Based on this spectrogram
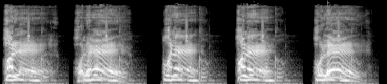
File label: man voice "ole"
